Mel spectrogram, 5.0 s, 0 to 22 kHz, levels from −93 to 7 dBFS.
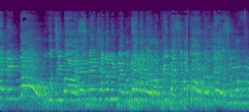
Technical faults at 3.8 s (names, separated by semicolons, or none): CD skip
